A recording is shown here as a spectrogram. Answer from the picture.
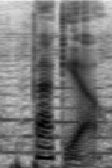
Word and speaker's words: Pacquiao: Paso or Pacquiao Pacquiao okay I see I see yeah that makes more sense the Que in there Pacquiao cool thank you I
